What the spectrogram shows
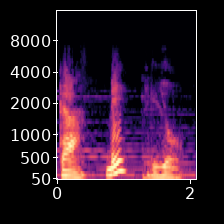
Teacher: Nos damos cuenta que la me suena más, por lo tanto es la sílaba tónica. Por lo tanto también es la sílaba en la que se encuentra el acento.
